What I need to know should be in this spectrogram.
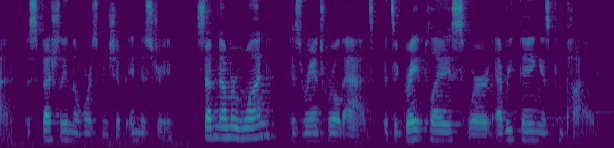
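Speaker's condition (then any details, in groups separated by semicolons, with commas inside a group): No condition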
